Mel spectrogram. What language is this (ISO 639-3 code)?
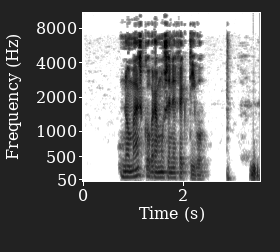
arg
